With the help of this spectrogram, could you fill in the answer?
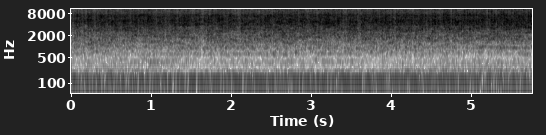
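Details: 28 Special crate 602 dirt late model race car engine idling after electrical issues sorted; steady even low idle, smooth rumble, no knocks or stumbles, sounds better; rear leak still present, possibly at a gasket. Normal idle.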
